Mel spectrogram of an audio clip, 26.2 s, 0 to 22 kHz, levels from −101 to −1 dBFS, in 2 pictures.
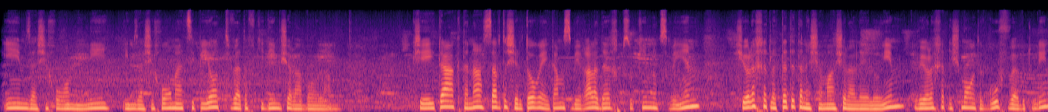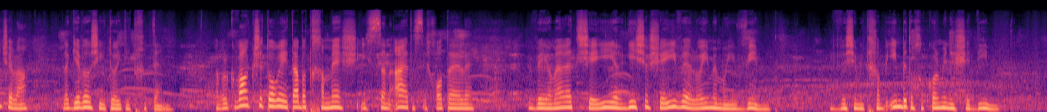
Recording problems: murmuring crowd; noticeable; throughout; 15 dB below the speech

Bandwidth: 14.5 kHz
